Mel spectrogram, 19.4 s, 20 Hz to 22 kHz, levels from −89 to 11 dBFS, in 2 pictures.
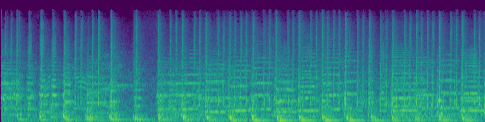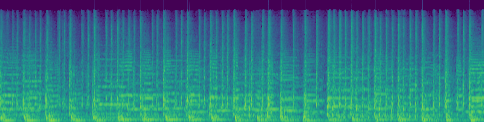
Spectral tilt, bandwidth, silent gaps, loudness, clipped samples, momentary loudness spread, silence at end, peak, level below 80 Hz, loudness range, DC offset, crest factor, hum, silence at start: -5.5 dB/octave; 16 kHz; none; -14 LUFS; under 0.1%; 4 LU; 0 s; 0 dBFS; -30 dBFS; 3 LU; under 0.1%; 14 dB; none; 0 s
